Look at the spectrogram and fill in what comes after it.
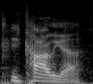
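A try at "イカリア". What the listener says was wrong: No, that's too much L. Ikaria.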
